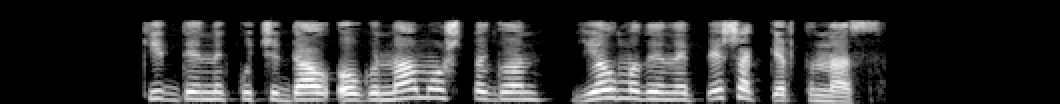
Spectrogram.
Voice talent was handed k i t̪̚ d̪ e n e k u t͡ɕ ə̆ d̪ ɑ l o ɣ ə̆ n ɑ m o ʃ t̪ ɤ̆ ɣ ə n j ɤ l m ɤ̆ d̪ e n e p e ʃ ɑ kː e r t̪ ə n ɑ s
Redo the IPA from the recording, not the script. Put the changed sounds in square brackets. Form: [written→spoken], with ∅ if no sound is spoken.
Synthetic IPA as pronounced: k i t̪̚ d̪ e n e k u t͡ɕ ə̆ d̪ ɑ l o ɣ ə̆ n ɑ m o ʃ t̪ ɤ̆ ɣ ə n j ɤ l m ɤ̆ d̪ e n e p e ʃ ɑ kː e r t̪ ə n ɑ s

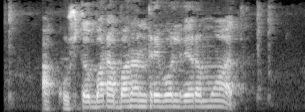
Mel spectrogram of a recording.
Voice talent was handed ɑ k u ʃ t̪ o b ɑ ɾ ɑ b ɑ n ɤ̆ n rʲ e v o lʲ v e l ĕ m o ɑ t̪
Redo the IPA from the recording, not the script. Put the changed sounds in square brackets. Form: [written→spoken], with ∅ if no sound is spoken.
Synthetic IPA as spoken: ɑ k u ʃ t̪ o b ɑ ɾ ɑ b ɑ n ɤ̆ n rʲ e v o lʲ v e [l→ɾ] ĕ m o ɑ t̪

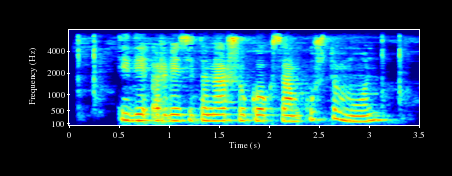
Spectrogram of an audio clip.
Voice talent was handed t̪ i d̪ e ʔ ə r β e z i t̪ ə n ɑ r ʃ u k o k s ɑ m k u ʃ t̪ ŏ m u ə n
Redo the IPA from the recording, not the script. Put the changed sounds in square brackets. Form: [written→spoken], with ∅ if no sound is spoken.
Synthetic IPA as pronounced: t̪ i d̪ e ʔ ə r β e z [i→e] t̪ ə n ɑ r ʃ u k o k s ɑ m k u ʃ t̪ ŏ m u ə n

